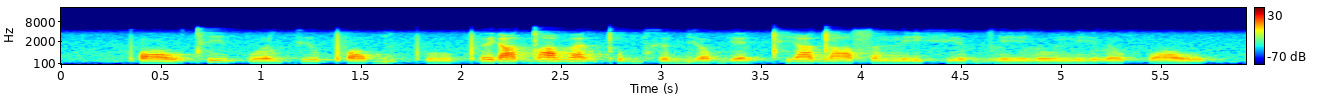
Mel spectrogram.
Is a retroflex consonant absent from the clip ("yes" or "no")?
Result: yes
